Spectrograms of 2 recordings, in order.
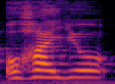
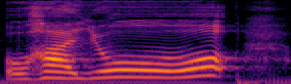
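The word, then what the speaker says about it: おはよう: Ohayo, on dit pas Ohayo, on dit Ohayo, Ohayo. Où on va allonger le yo avec un U.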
